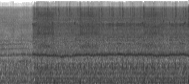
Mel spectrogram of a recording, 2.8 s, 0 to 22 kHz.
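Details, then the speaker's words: 2007–2014 GMC Yukon 6.2L, idling: evaporative purge valve hose disconnected and a finger placed over the port, giving a sharp suction hiss with a thin steady whistle; valve stuck open and pulling vacuum when there should be none, so it needs replacing. "It's definitely got suction, so that valve is bad. It's definitely vacuuming. So there should be no vacuum on it right now."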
